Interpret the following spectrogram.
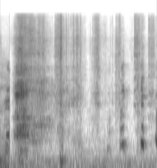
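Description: A man sighs, then breaks into short breathy gasps of held-in laughter, with a few brief voiced catches near the end.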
